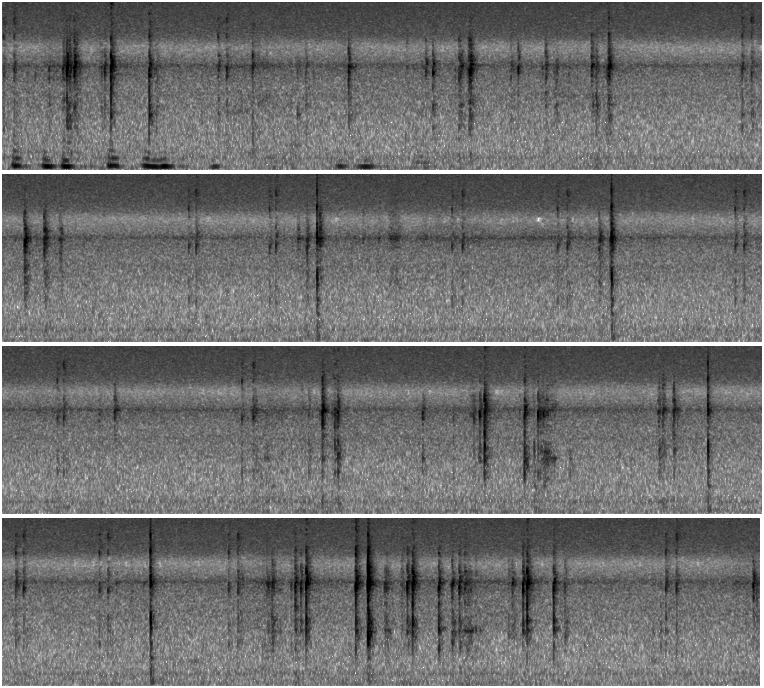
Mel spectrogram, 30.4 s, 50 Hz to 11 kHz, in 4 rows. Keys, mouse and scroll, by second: 2.8-3.9 shift+middle drag, 3.9 click, 6.3 l, 7.6 r, 9.7 g, 11.2 click, 11.9 click, 12.3 g, 14.8 click, 15.3 g, 17.4 click, 17.9 g, 20.1 ctrl+KP_7, 21.7 shift+middle click, 22.3-23.5 scroll up 2, 23.5 g, 25.4 click, 25.8 g, 27.2-27.5 scroll down 2, 27.5 shift+middle click, 28.4 scroll down 2, 28.6 shift+middle click, 29.1-29.7 scroll up 3, 29.7-30.3 shift+middle drag.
